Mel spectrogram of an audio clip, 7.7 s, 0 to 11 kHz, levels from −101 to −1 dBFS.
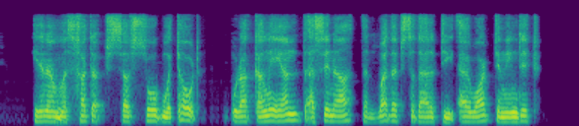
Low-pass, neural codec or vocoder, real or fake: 7.2 kHz; codec, 16 kHz, 0.5 kbps, FunCodec, trained on LibriTTS, 25 frames a second; fake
